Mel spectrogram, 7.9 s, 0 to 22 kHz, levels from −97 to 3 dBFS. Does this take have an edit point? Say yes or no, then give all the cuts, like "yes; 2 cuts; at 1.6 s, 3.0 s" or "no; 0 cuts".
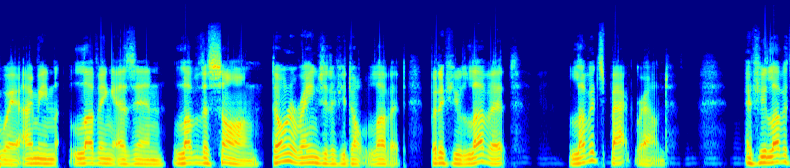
yes; 2 cuts; at 1.6 s, 2.6 s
